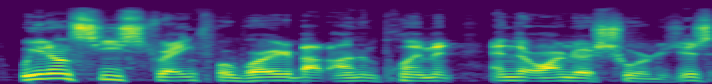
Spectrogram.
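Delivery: normal talking voice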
